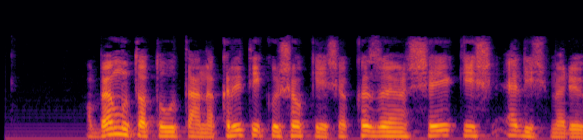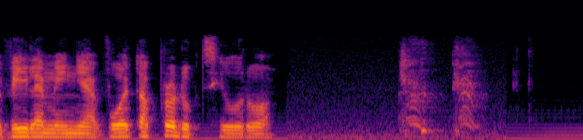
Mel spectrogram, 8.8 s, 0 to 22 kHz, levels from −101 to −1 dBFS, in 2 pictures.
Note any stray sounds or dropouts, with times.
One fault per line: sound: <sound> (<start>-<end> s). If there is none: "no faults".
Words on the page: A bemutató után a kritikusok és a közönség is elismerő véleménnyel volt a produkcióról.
sound: cough (7.4-8.1 s)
